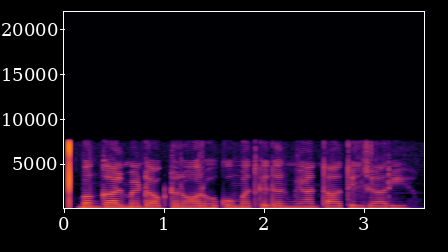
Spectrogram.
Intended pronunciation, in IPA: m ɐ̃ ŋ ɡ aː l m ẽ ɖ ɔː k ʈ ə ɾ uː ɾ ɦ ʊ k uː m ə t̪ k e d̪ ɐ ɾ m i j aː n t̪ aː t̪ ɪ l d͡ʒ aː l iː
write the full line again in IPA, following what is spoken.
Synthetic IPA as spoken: b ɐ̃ ŋ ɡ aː l m ẽ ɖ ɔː k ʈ ə ɾ ɔː ɾ ɦ ʊ k uː m ə t̪ k e d̪ ɐ ɾ m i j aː n t̪ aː t̪ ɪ l d͡ʒ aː ɾ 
